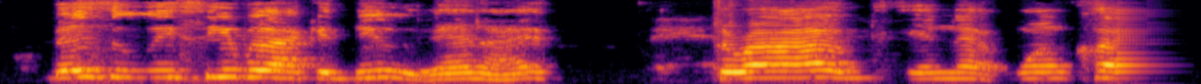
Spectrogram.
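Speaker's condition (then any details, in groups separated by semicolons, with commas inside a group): Cerebral palsy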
